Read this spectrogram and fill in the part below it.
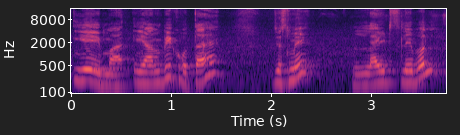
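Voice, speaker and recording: A man's voice: sits high, very animated, darkish tone, a little hiss or hum. A man teaching English poetry, who asks questions and answers them himself while explaining. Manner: explains slowly, asks and answers his own questions, mixing Hindi and English. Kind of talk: online lesson on a poem.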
